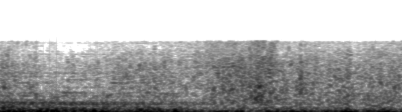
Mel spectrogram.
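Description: Wind rumbling on an outdoor microphone: an uneven low noise.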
